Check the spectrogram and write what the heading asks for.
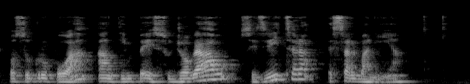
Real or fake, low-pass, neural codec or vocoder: real; 9.9 kHz; none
